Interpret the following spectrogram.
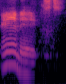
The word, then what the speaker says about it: Annick's: So her last name is Annex, and she teaches at the Annex. Right, but it's spelled Annick's.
